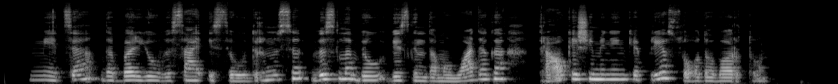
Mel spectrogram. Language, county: Lithuanian, Panevėžys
